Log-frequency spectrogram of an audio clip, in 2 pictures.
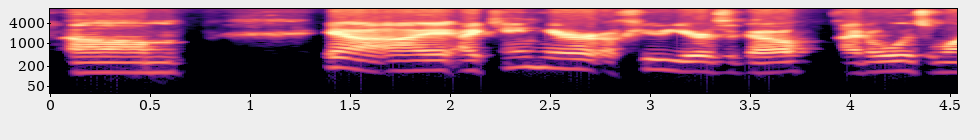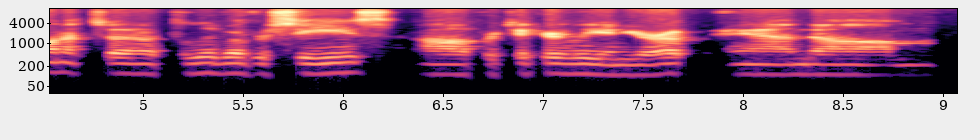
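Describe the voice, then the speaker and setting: A man's voice: medium pitch, little pitch movement, unhurried, bright, forceful tone, poor audio. An American man hosting a casual livestream chat, talking in a rambling way with many restarts and fillers. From United States. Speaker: channel host. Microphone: livestream mic.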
